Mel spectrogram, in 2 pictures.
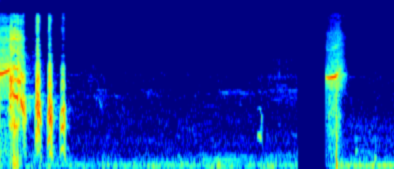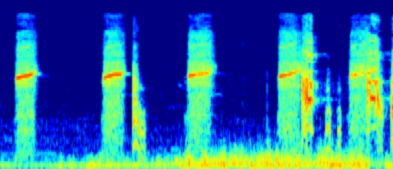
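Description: Grey francolin giving a quick burst of harsh calls, then clear high whistled notes repeated about once a second, over a low steady hum.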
